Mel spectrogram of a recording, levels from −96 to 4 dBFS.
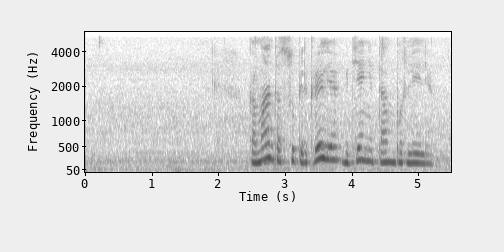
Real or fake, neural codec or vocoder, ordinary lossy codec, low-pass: real; none; AAC, 32 kbps; 5.4 kHz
